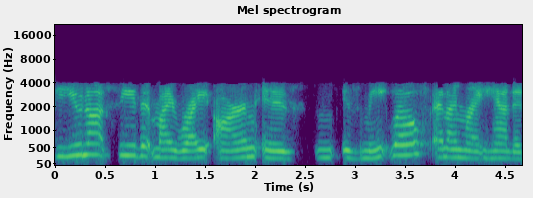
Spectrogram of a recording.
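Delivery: ordinary delivery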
